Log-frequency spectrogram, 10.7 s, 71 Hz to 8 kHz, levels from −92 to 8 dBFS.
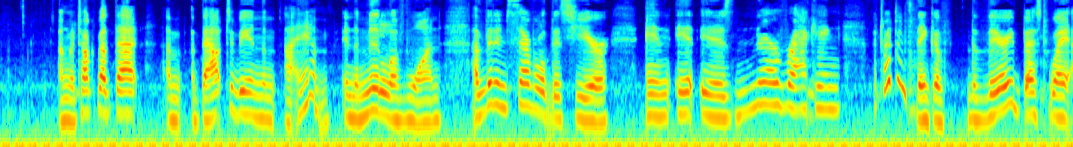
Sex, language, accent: female, English, American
